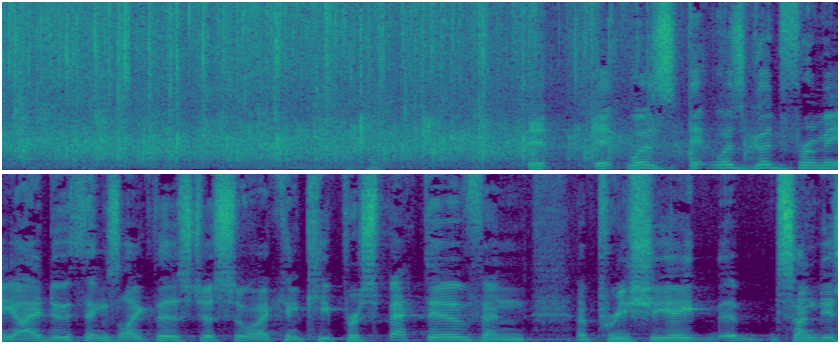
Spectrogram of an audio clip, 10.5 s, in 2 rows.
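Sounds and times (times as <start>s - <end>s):
audience applause for Sunday school teachers: 0.0s - 4.9s
speech: 2.3s - 2.6s, 3.3s - 10.4s.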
